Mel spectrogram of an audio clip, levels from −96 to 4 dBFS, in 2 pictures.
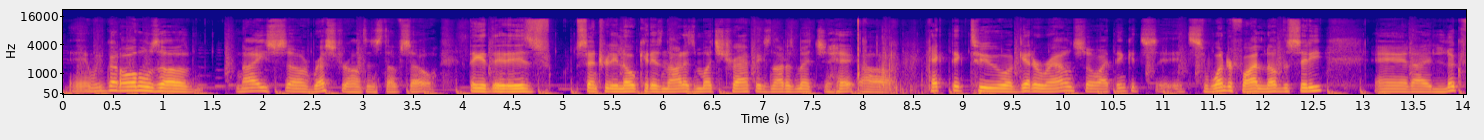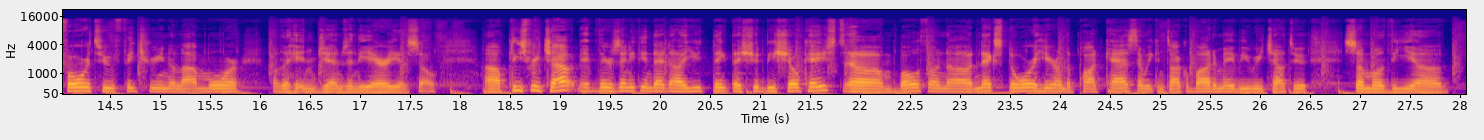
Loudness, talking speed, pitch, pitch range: -19 LUFS, 210 wpm, 145 Hz, 135-160 Hz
